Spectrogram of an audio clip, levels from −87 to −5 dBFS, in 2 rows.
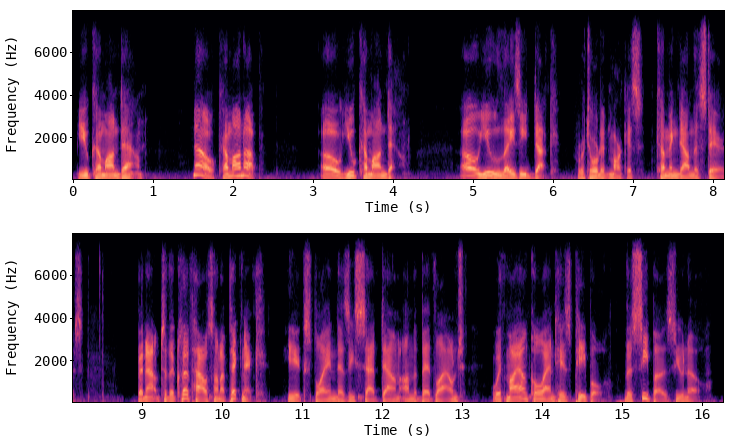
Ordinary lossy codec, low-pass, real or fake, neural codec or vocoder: Opus, 32 kbps; 7.2 kHz; real; none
